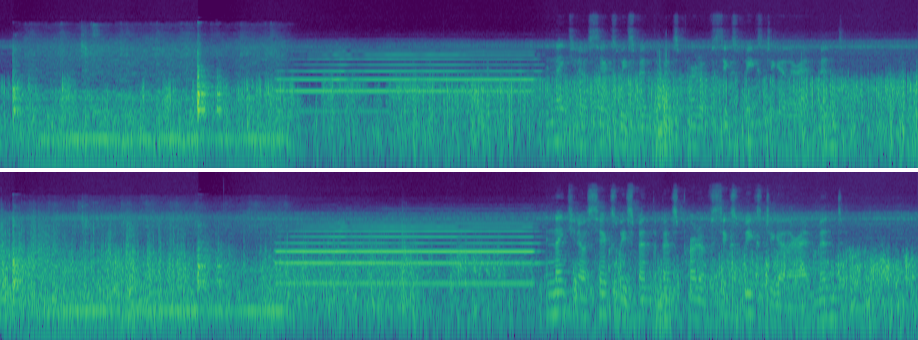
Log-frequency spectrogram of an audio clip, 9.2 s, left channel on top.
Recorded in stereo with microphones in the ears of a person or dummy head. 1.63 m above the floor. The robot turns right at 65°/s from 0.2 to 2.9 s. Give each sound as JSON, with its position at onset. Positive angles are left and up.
{"t": 0.1, "sound": "a clink", "side_deg": -15, "distance_m": 0.8}
{"t": 2.7, "sound": "a trumpet", "side_deg": -70, "distance_m": 1.4}
{"t": 5.5, "sound": "a man speaking", "side_deg": -60, "distance_m": 1.1}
